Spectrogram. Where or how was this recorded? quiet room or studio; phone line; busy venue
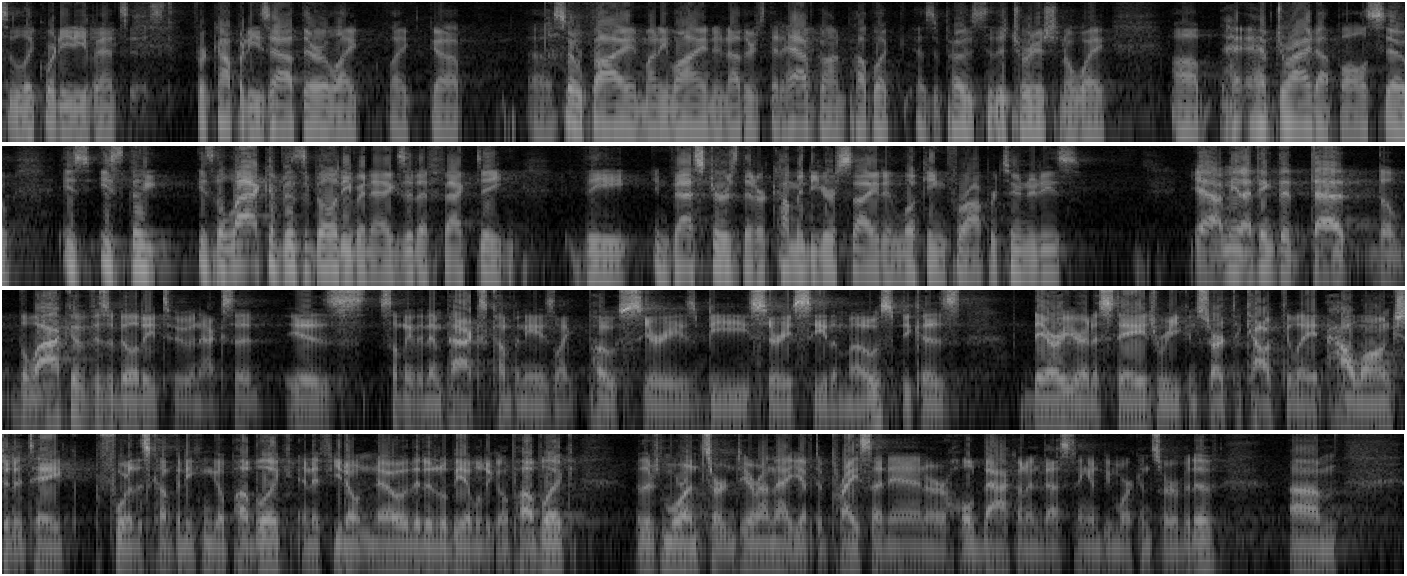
busy venue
